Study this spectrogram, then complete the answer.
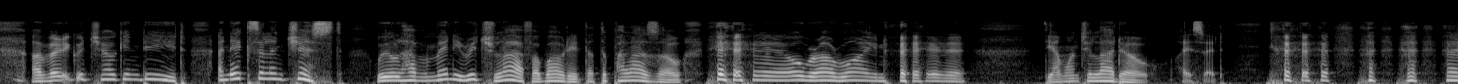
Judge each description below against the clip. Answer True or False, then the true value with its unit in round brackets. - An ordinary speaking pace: False (125 wpm)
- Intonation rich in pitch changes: True (5.8 semitones)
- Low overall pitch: False (180 Hz)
